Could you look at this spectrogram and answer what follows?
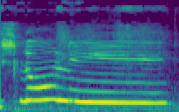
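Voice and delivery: slowly, slowly drawn out and gentle; slowly demonstrated. Shown as a demonstration. Mother showing her toddler how to turn pages slowly. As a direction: stretch out slowly as a calming example.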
